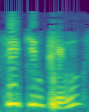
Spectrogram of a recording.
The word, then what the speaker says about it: Xi Jinping: Chữ tập là đọc số hỏi tiếng Việt Nam Xí, còn chữ cận đọc dấu sắc tiếng Việt Nam chín, nhà mà chín nhớ là chín tiếng Nam á nha, chín yến thì yến tiếng Bắc mà là CH tiếng Nam, chờ yến chín. Còn chữ bình đọc là thỉnh, Xi Jinping, Xi Jinping.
